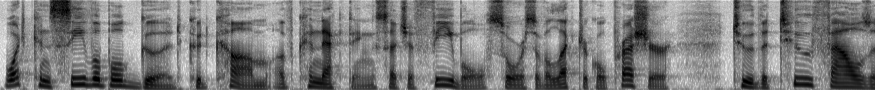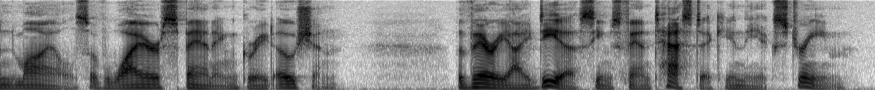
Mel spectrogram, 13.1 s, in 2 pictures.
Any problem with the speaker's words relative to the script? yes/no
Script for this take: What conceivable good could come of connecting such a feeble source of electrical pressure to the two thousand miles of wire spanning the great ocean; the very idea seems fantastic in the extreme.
yes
